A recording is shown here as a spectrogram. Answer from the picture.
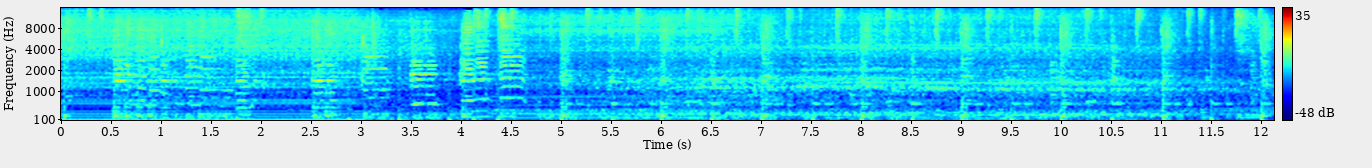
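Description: Background music with a steady beat, playing over the riding footage.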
